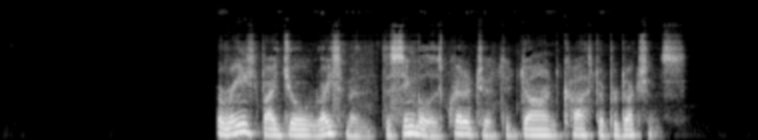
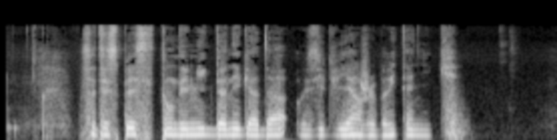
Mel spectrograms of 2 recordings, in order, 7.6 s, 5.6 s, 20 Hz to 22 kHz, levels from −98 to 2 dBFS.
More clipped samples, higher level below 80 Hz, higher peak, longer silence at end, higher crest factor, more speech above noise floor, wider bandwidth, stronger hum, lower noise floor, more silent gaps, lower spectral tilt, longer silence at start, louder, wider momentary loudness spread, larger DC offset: neither; second, -54 dBFS vs -40 dBFS; about the same, 0 dBFS vs 0 dBFS; second, 0.8 s vs 0.95 s; about the same, 16 dB vs 14 dB; first, over 75 dB vs 45 dB; second, 9 kHz vs 11.5 kHz; neither; first, under -90 dBFS vs -59 dBFS; neither; about the same, -6 dB/octave vs -5.5 dB/octave; first, 2.2 s vs 0.05 s; about the same, -15 LUFS vs -15 LUFS; about the same, 12 LU vs 13 LU; neither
